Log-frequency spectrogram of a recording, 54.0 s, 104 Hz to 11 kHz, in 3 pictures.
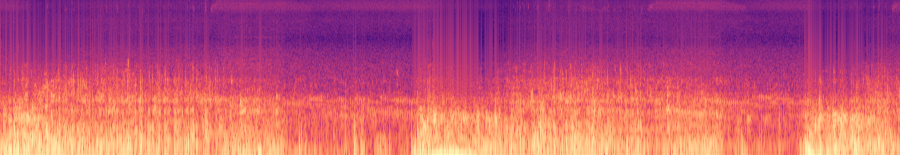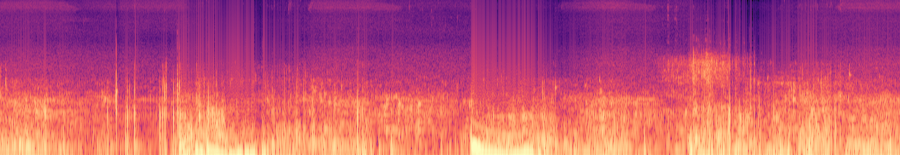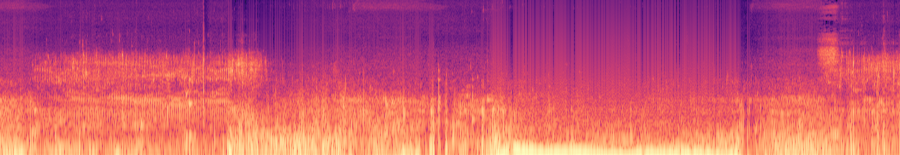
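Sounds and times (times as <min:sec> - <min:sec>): exhaled bubbles burbling: 0:00.0 - 0:06.2, 0:07.0 - 0:15.0, 0:16.0 - 0:54.0
regulator inhale hiss: 0:04.4 - 0:06.3, 0:13.0 - 0:16.0, 0:17.9 - 0:19.7, 0:24.2 - 0:26.0, 0:29.4 - 0:31.3, 0:34.8 - 0:36.7, 0:43.0 - 0:44.8, 0:51.0 - 0:53.2.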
